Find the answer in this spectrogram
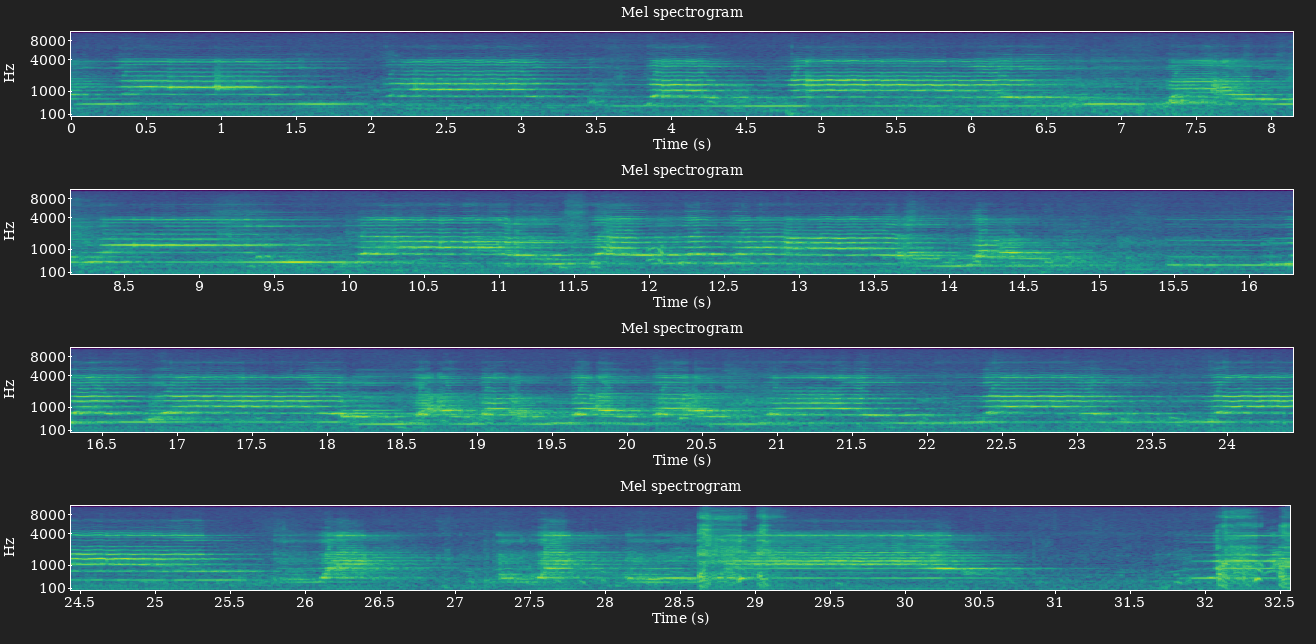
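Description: Recorded violin-like tones played through a pillow speaker held in the mouth, her mouth shaping the sound like a talk box so it sings wordless, voice-like melodic phrases. Long held notes with vibrato, in phrases a few seconds long with short gaps between them; a brief noisy burst near the end.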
